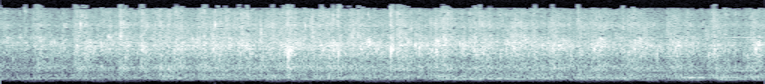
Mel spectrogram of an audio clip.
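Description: A steady, dense round of applause from many hands, a continuous bright crackle of clapping that holds at an even loudness for several seconds without any voices over it.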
